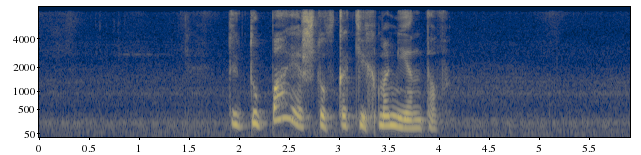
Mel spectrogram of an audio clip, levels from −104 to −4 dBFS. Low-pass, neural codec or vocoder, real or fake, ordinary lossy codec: 7.2 kHz; none; real; none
